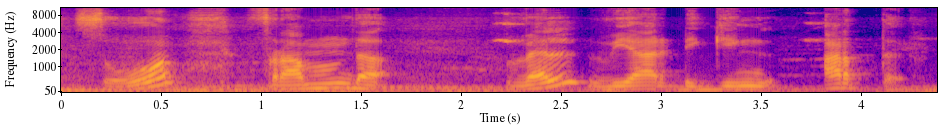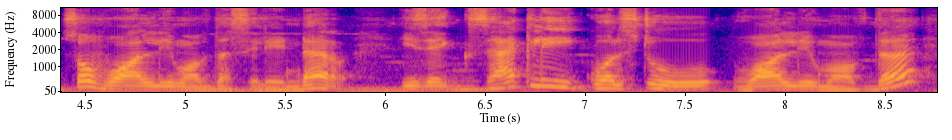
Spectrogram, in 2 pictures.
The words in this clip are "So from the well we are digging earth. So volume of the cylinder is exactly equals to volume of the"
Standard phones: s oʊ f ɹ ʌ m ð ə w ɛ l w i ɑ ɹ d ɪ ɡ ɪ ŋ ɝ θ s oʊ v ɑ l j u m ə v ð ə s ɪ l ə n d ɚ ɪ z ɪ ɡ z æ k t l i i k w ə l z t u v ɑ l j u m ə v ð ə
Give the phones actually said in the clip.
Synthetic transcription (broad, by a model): s oʊ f ɹ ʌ m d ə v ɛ l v i ɑ ɹ d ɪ ɡ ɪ ŋ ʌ t s oʊ v ɑ l j u m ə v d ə s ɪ l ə n d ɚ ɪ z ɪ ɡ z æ k t l i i k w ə l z t u v ɑ l j u m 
